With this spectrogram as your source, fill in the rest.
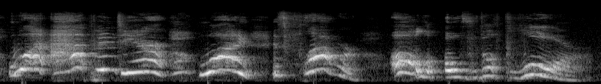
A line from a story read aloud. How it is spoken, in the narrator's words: Their mother screamed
